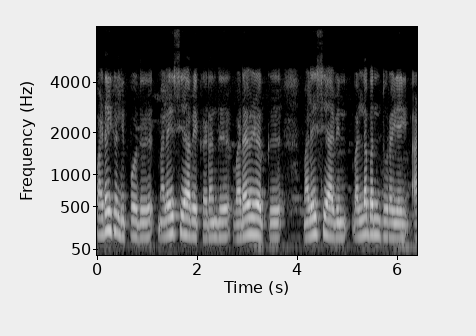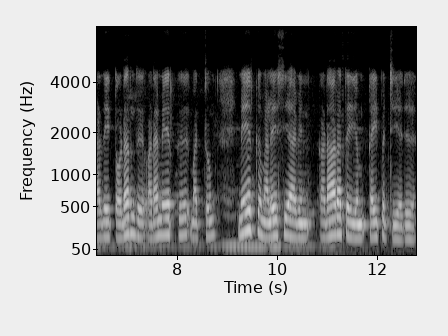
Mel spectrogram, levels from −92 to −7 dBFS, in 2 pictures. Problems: none marked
